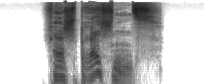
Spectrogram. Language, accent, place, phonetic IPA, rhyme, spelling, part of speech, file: German, Germany, Berlin, [fɛɐ̯ˈʃpʁɛçn̩s], -ɛçn̩s, Versprechens, noun, De-Versprechens.ogg
- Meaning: genitive singular of Versprechen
